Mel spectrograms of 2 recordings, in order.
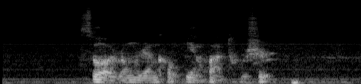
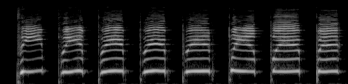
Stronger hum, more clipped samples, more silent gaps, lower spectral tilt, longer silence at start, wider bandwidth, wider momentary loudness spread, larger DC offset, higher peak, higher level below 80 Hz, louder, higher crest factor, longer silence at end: neither; neither; neither; first, -8.5 dB/octave vs 1.5 dB/octave; about the same, 0.05 s vs 0.15 s; second, 13.5 kHz vs 15.5 kHz; first, 12 LU vs 3 LU; neither; about the same, -6 dBFS vs -8 dBFS; first, -40 dBFS vs -66 dBFS; second, -26 LUFS vs -20 LUFS; first, 20 dB vs 14 dB; about the same, 0.1 s vs 0.1 s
